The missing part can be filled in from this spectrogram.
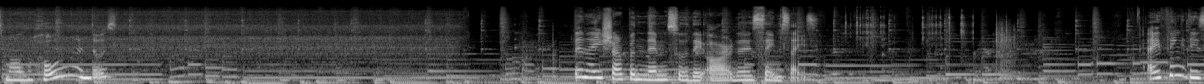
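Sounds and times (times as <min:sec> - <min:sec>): electric drill boring wood: 0:00.0 - 0:04.7
background music: 0:00.0 - 0:12.0.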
